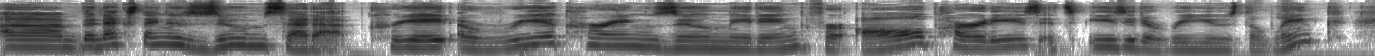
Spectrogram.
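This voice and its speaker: A woman speaks in a normal speaking voice at medium pitch and a fairly slow pace, with lively intonation, hardly any pauses, and a very clean recording over a silent background. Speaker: direct sales party coach. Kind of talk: tutorial. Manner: casual, with fillers and restarts.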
